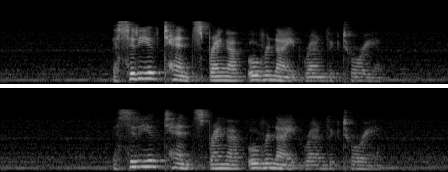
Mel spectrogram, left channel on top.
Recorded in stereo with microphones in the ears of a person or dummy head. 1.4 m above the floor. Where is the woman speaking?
65° left (ahead or behind), 0.9 m; by 3.8 s centre (ahead or behind), 1.5 m.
